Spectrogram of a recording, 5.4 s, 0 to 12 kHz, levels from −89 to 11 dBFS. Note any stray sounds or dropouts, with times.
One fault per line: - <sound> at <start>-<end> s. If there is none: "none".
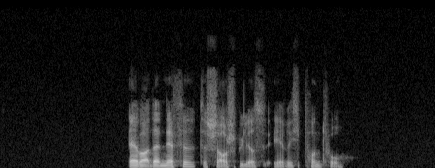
none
